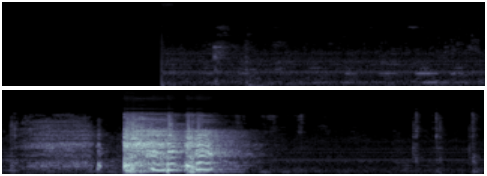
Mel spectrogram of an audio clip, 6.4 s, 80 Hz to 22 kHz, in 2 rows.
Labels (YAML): expert_labels:
- quality: good
  cough_type: dry
  dyspnea: false
  wheezing: false
  stridor: false
  choking: false
  congestion: false
  nothing: true
  diagnosis: upper respiratory tract infection
  severity: mild
age: 50
gender: male
respiratory_condition: false
fever_muscle_pain: false
status: COVID-19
